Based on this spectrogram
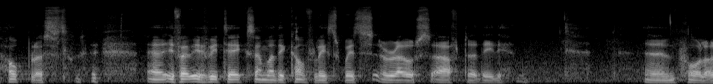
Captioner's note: laugh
